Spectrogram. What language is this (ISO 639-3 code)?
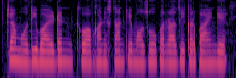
urd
